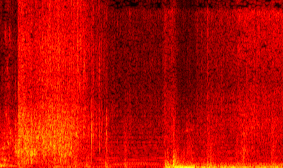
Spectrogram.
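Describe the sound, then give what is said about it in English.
A bucket of bath water splashed onto a television: a loud, broad rushing slosh that fades, then a second heavy, thudding splash partway through, with no voices. “So you dumped a bucket of water on the television against your will.”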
